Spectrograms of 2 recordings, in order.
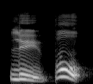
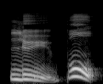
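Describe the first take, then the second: The two takes are said the same way.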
